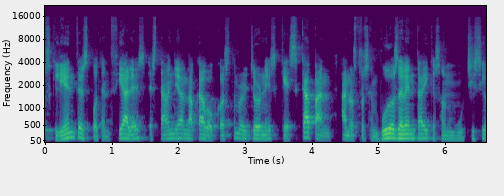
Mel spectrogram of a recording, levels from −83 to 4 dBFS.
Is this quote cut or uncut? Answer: cut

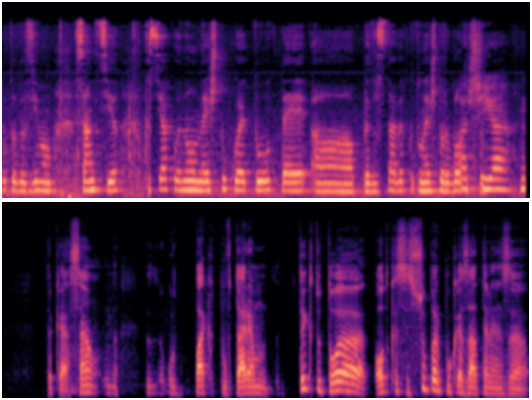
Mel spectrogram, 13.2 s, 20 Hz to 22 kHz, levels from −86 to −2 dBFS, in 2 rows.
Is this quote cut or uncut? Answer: uncut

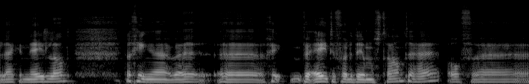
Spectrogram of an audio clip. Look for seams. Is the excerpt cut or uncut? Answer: cut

